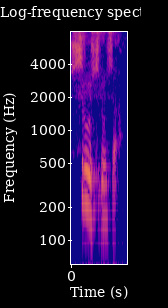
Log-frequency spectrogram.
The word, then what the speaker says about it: शुश्रूषा: Option दिया हुआ है शुश्रूषा, शुश्रूषा, शुश्रूषा और शुश्रूषा। तो ये डी वाला तो पहले ही उच्चारण में ही गलत दिख रहा है, और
